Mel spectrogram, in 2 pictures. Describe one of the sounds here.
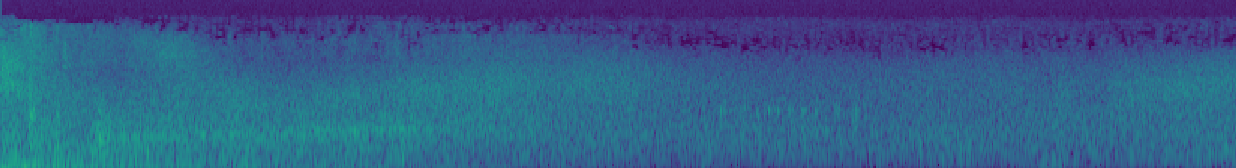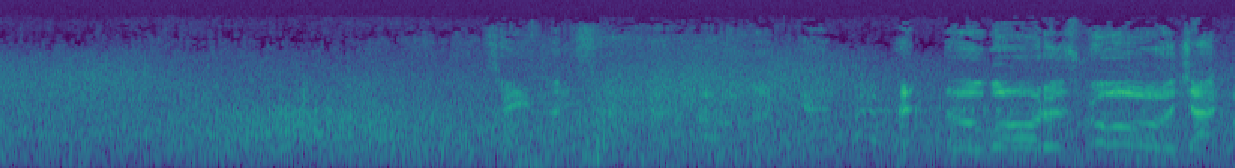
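Waves splash against the hull of a sailing ship.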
